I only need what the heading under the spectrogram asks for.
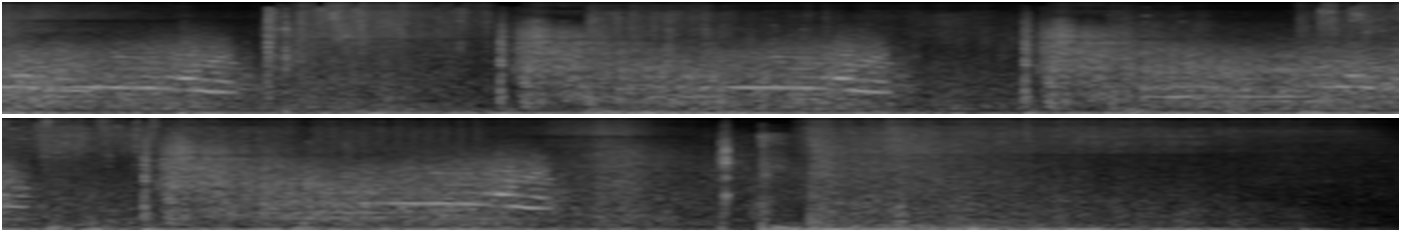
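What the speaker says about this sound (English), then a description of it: "And now they're sending in more missiles." Incoming missile and artillery fire in the war strategy game Burden of Command: a series of heavy booms and blasts recurring about every two seconds over a dense, continuous rumble, loud and close throughout.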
